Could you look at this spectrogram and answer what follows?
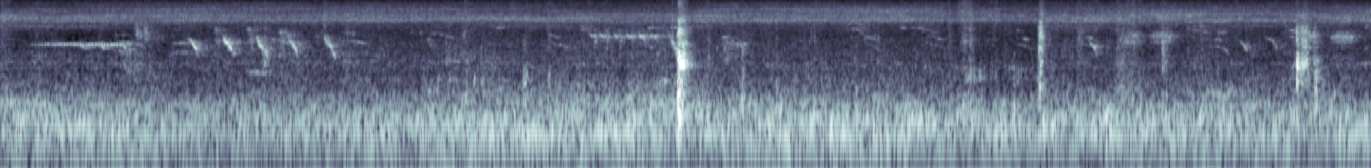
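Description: Near silence: faint ambient background with a steady high hiss, a few short, faint chirps, and a single sharp click about ten seconds in, followed by a few softer clicks.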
